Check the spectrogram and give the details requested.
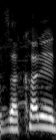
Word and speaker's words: Zakaria: Hadi be Zakaria diye okunur ama bizimki böyle bok mu okuyor ya.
